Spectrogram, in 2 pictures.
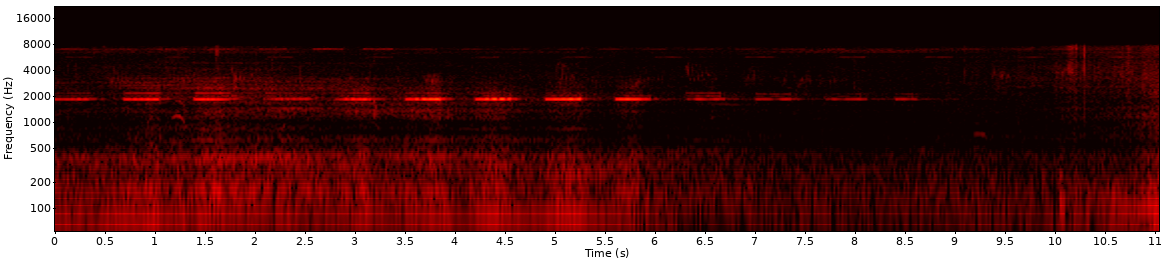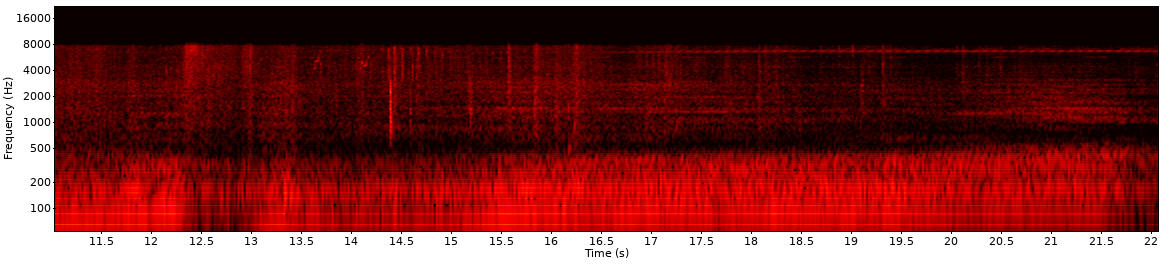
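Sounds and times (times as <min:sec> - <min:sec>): motor engine rumbling: 0:09.9 - 0:22.0.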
